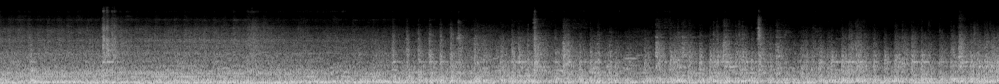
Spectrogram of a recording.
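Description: A roller coaster train rumbles and clatters loudly along its track.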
